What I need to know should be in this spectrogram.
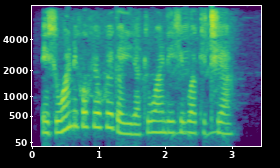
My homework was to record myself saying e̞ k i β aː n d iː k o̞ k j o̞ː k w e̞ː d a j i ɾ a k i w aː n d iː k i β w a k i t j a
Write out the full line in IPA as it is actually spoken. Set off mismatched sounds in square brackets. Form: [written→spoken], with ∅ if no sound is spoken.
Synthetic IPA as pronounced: e̞ k i [β→w] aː n d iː k o̞ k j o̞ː k w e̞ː [d→ɡ] a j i ɾ a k i w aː n d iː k i β w a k i t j a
